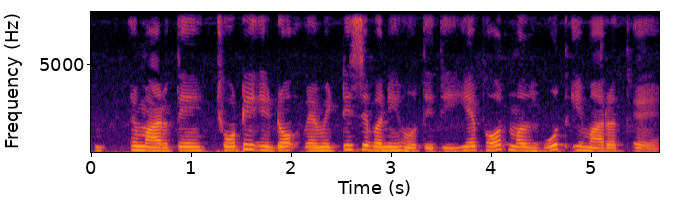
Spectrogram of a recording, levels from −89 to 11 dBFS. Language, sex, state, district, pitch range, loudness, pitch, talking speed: Hindi, female, Haryana, Jhajjar, 185-210 Hz, -15 LUFS, 200 Hz, 150 wpm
